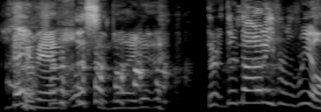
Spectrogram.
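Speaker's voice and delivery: high, laughing mock coworker voice; laughing imitation. Mocking a coworker, high pitched and laughing. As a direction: play the flustered coworker through giggles. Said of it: "And he's like".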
